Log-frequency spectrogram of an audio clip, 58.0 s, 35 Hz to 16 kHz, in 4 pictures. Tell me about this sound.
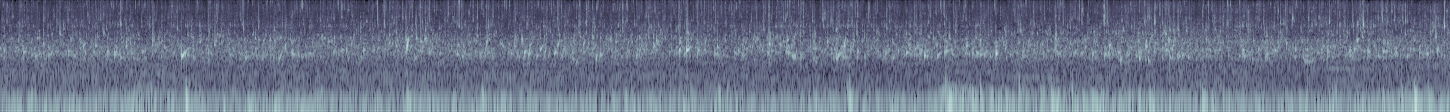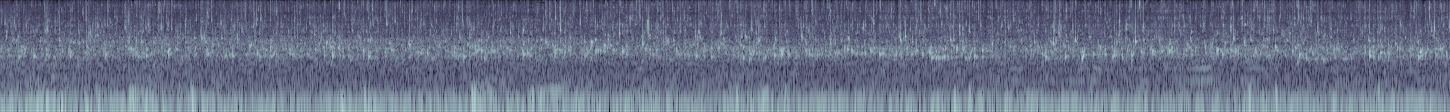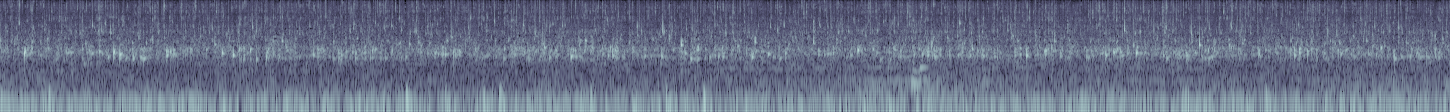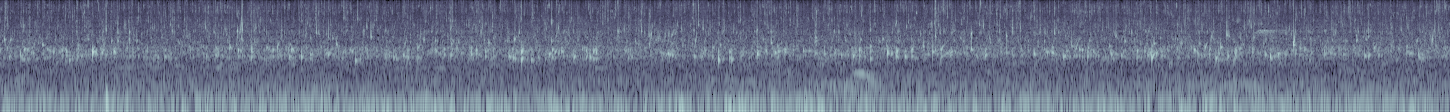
River - Running water 2
River sound recordet with Zoom H1.
nature, water, river, surround, waterfall, running, small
